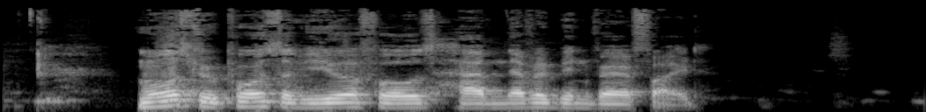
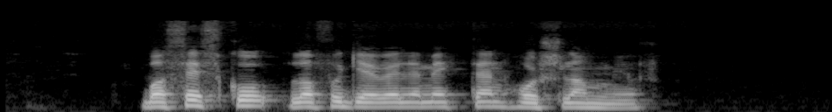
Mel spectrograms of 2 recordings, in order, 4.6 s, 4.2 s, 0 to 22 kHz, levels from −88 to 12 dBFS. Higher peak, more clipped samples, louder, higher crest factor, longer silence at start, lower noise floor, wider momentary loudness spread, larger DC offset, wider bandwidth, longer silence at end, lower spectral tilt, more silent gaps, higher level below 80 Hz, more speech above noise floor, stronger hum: about the same, 0 dBFS vs -2 dBFS; neither; first, -14 LUFS vs -20 LUFS; about the same, 16 dB vs 18 dB; second, 0.2 s vs 0.7 s; second, -72 dBFS vs -77 dBFS; first, 14 LU vs 6 LU; neither; first, 16.5 kHz vs 11 kHz; first, 1.15 s vs 0.95 s; second, -6 dB/octave vs -8 dB/octave; neither; about the same, -54 dBFS vs -58 dBFS; about the same, 59 dB vs 58 dB; neither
